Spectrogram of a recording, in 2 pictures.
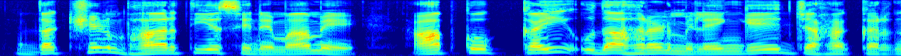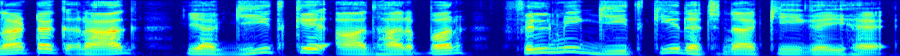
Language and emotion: Hindi, neutral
